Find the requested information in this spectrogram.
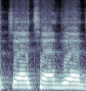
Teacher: च, छ, ज, ज यह तालव्य होते हैं भाई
